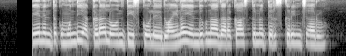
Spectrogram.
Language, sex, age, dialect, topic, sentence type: Telugu, female, 18-24, Utterandhra, banking, question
